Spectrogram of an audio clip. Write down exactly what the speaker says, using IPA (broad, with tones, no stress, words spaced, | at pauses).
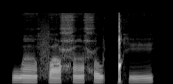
wã˨fa˨ħã˨ħu˨ ǃʰi˨˦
